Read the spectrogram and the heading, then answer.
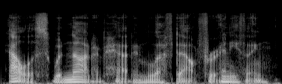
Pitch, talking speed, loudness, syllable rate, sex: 110 Hz, 210 wpm, -21 LUFS, 5.5 syllables/s, male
